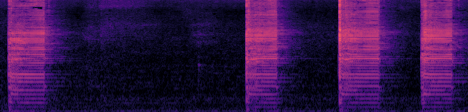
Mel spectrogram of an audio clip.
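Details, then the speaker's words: Doorbell chime gives four short harsh electric buzzes, one per button press, with no ding-dong because the low-voltage chime's plunger is seized and can't move up and down. "so mine was making a buzzing sound so when you hit the door better like let me see if I can show you guys what it's doing"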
